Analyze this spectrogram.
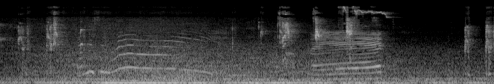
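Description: A baby monkey squeals with high, wavering cries.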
